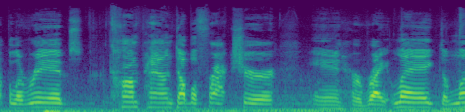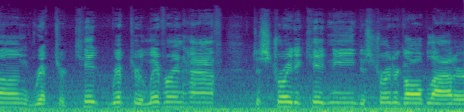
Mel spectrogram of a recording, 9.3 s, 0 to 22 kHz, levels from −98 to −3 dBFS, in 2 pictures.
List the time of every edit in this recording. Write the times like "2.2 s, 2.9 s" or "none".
1.1 s, 4.4 s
